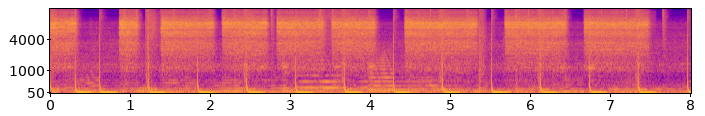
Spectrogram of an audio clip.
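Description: Gravity-feed spray gun hissing as it sprays paint, in long bursts broken by short pauses, over background music with a steady beat.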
